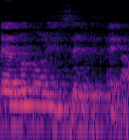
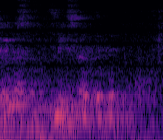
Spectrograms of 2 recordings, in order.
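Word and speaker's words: Liza: And Lisa is spelled, I think it's pronounced Lisa, but it's spelled L-I-Z-A. She's a Lisa, thank you. But I'm sure it's not Liz, it's Lisa.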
